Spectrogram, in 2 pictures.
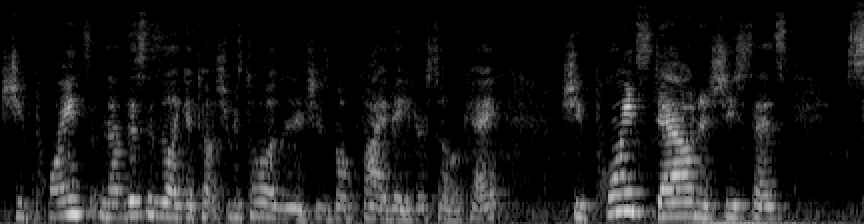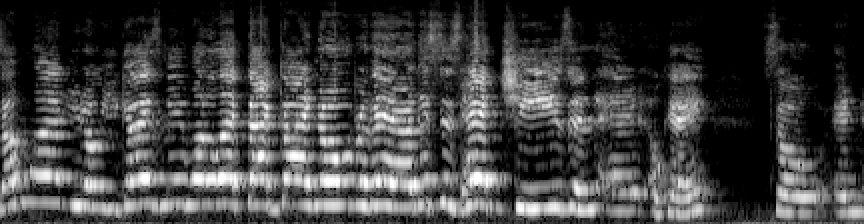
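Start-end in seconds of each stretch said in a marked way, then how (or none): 6.3-10.8 very high, very loud yell. Retelling what a lady said in a store: imitating her loudest shout. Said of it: "as loud as she fucking can".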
